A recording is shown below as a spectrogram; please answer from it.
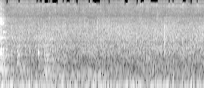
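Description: Spices are stirred into hot frying oil in a pan while cooking a chickpea curry, giving a steady, close hiss of sizzling that runs without a break.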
